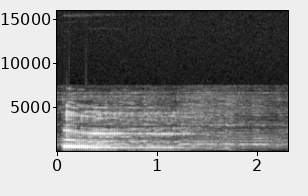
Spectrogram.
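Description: A sudden, loud, low vocal sound from a person that fades away over about a second, over the slot game's background music.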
